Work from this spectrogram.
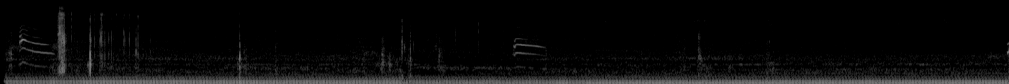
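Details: A tortoiseshell cat, possibly a stray, walking alone outdoors, gives a couple of soft, short, reserved meows while seeking affection from a person, over a steady low hum.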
